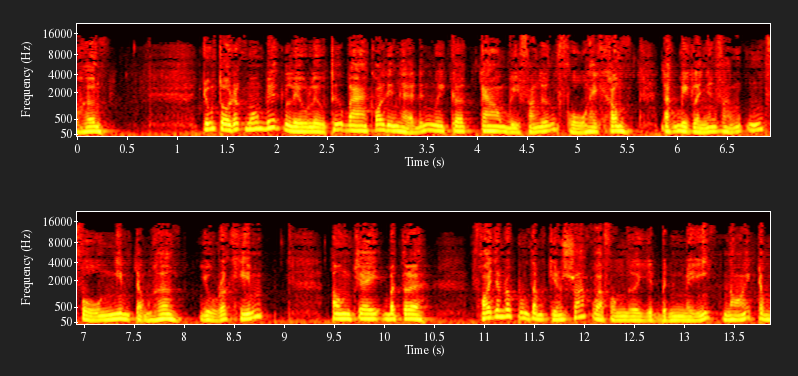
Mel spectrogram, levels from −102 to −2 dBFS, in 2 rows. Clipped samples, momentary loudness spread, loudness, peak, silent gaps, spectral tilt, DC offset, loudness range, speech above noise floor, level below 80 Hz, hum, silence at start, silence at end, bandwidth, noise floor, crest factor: under 0.1%; 5 LU; -28 LUFS; -12 dBFS; none; -7 dB/octave; under 0.1%; 2 LU; 25 dB; -52 dBFS; none; 0 s; 0 s; 15.5 kHz; -53 dBFS; 16 dB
